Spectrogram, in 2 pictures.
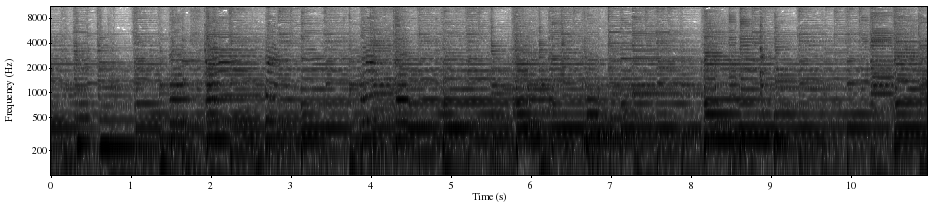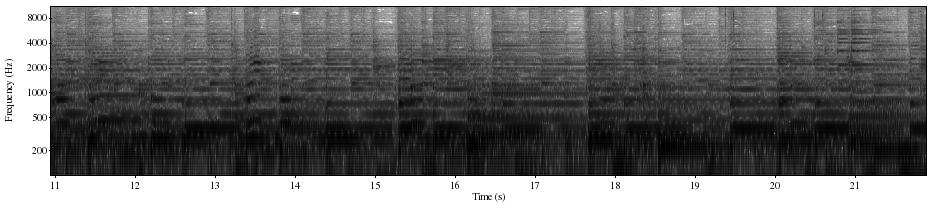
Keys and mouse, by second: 3.5 Up, 7.7 click, 9.2 Up, 12.2 click, 13.6 Up, 17.4 click, 18.7 Right.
